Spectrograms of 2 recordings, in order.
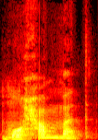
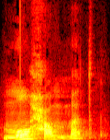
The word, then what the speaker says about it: Muhammad: Inclusive explicando aqui para os nossos irmãos e irmãs brasileiros, brasileiras que estão assistindo, que a pronúncia correta do nome do profeta Muhammad é Mohammad.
